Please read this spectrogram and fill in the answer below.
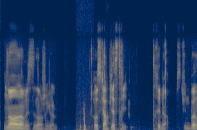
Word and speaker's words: Piastri: Pierre Gastry, Oui, c'est une bonne réponse, mais c'est mal prononcé. Oscar de son prénom. Piastri, quoi? Non, non, je rigole. Oscar Piastri, très bien, c'est une bonne réponse.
